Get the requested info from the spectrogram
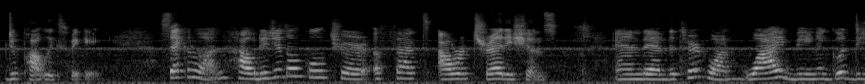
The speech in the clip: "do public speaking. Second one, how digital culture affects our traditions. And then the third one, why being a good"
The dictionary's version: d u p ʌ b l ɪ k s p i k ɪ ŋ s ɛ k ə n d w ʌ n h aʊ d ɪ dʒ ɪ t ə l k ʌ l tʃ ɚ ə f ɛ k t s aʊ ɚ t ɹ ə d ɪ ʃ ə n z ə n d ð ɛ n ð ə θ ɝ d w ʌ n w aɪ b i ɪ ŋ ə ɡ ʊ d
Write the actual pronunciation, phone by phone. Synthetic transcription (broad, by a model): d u p ʌ b l ɪ k s p i k ɪ ŋ s ɛ k ə n d w ʌ n h aʊ d ɪ dʒ ɪ t ə l k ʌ l tʃ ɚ ə f ɛ k t s aʊ ɚ t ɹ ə d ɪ ʃ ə n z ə n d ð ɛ n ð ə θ ɝ d w ʌ n w aɪ b i ɪ ŋ ə ɡ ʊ d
